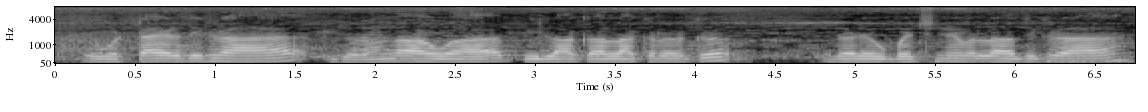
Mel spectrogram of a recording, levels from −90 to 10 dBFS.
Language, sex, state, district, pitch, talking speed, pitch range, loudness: Maithili, male, Bihar, Begusarai, 135 Hz, 170 wpm, 130-145 Hz, -17 LUFS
